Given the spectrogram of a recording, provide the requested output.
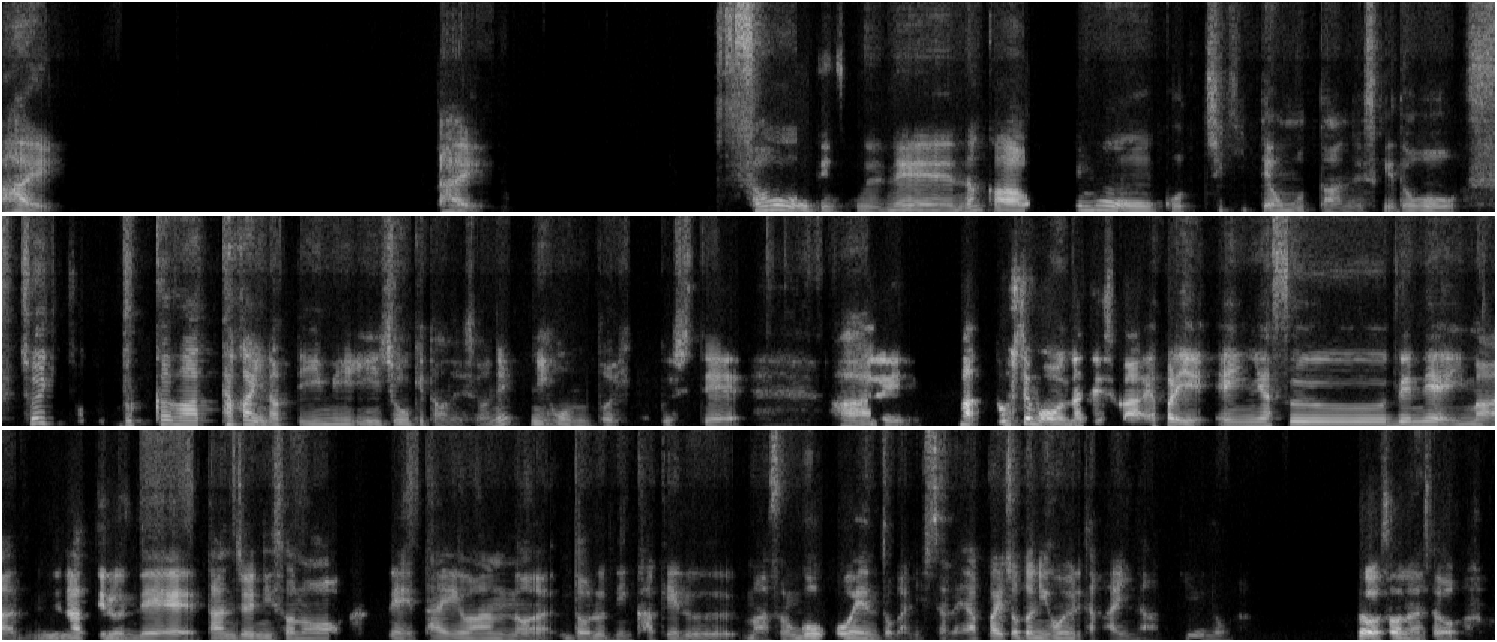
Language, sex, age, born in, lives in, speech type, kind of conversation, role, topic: Japanese, male, 30-34, Japan, Japan, conversation, advice, user, 外食のとき、どうすれば無理なく健康的な選択を続けられますか？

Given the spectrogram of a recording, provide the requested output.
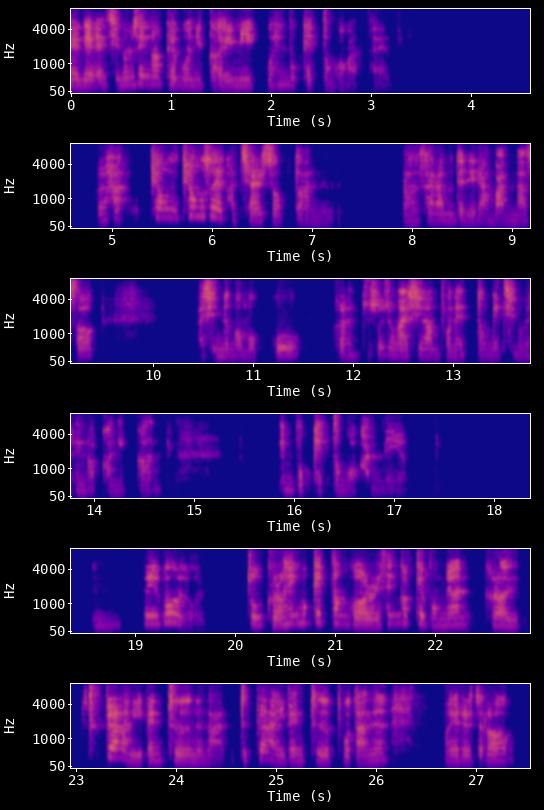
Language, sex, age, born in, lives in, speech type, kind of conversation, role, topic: Korean, female, 30-34, South Korea, United States, conversation, unstructured, none, 함께 있을 때 더 행복해지는 순간은 언제인가요?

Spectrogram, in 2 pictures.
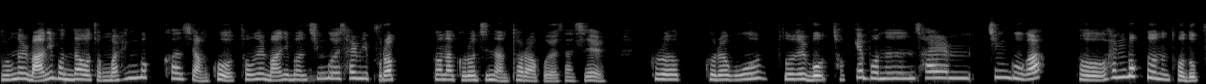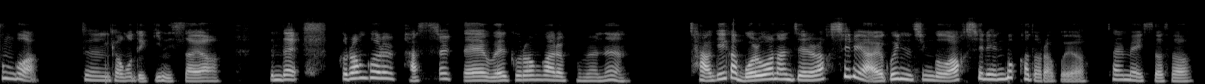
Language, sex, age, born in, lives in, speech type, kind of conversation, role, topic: Korean, male, 30-34, South Korea, France, conversation, unstructured, none, 월급이 적어도 잘 살 수 있는 방법이 있을까요?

